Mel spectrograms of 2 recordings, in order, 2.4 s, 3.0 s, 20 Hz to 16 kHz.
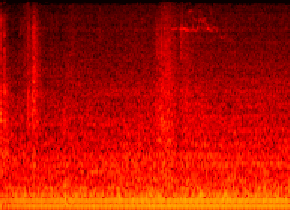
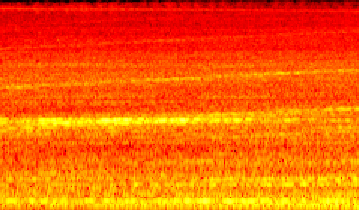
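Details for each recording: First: Hoover A3308 washing machine: steady low hum starts the moment it is switched on with no cycle running, drain pump running constantly; programme board works, further fault suspected. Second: Bendix compact 7159 washing machine on spin-only program: smooth whir climbing slowly in pitch as the drum winds up, with faint hum from the drain pump that stays permanently on; spin works normally.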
